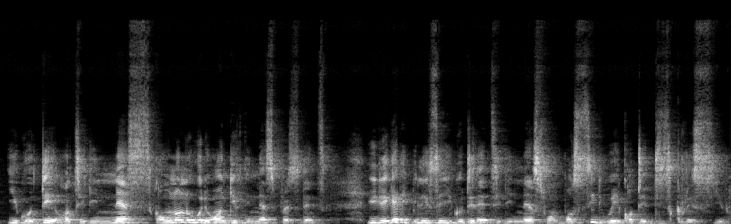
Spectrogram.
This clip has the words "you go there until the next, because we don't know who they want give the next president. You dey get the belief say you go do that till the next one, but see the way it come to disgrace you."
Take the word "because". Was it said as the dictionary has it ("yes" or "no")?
no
